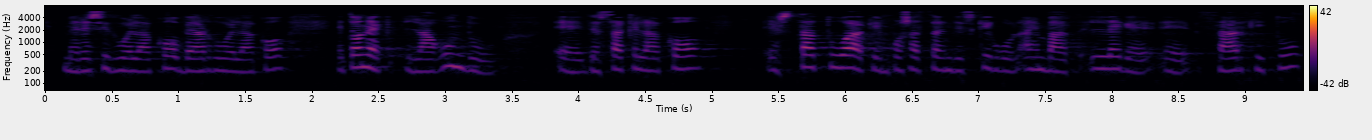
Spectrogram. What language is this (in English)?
Basque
